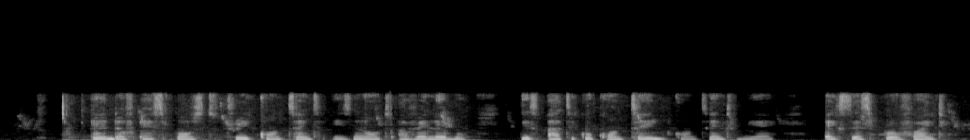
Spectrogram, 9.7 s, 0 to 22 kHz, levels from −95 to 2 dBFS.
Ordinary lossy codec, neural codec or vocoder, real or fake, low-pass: AAC, 48 kbps; none; real; 7.2 kHz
